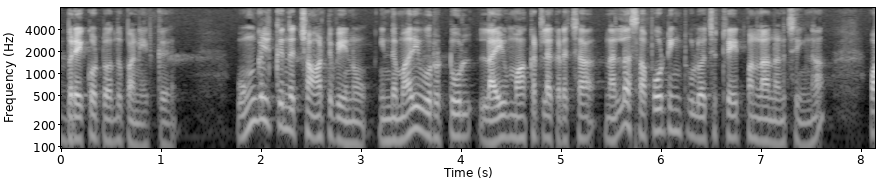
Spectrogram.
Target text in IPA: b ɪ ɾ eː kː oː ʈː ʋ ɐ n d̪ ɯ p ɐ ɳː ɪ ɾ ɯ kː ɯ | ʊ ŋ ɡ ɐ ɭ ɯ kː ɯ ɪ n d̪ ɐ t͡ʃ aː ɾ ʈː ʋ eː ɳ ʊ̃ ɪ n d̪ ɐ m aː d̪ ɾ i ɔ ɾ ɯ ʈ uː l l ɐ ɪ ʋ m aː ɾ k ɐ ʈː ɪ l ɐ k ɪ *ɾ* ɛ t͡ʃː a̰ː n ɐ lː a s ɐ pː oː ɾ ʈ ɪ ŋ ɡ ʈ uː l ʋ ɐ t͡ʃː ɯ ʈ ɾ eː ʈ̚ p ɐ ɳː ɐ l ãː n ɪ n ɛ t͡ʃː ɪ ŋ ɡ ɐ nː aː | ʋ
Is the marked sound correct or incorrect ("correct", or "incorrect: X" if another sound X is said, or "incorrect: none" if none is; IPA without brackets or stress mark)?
incorrect: ɽ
